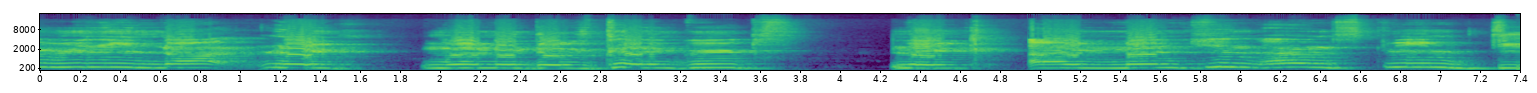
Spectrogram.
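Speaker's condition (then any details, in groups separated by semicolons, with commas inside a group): Cerebral palsy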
